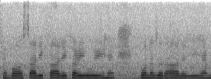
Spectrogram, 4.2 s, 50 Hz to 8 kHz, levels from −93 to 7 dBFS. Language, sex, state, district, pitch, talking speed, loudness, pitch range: Hindi, female, Uttar Pradesh, Lalitpur, 220 Hz, 155 wpm, -14 LUFS, 215-225 Hz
